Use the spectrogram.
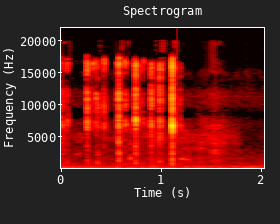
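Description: Typing on a computer keyboard as a short title is entered, quick irregular key clicks heard close and fairly quietly.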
